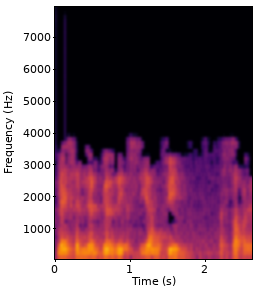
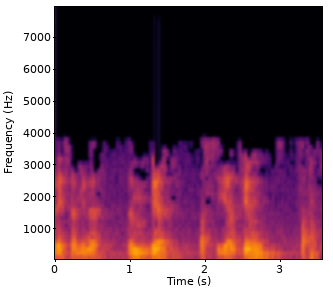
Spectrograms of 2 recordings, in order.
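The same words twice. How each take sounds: First: The article is pronounced with an l sound. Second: The article is pronounced with an m sound. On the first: "لا يقول" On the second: "يقول ... هذه لغة حمية"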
